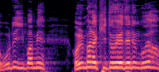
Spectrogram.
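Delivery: panicking at a long night ahead; startled worry. Retold or imitated. Startled camper wonders how long tonight's prayer lasts, alarmed.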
